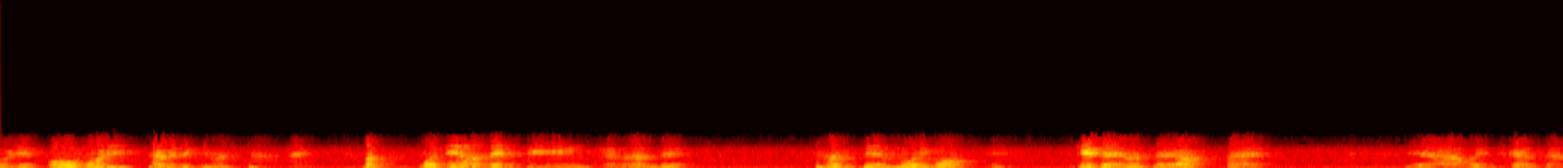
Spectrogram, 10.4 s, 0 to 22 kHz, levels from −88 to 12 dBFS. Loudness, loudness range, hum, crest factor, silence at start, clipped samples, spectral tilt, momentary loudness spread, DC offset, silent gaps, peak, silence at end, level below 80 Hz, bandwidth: -28 LUFS; 3 LU; none; 20 dB; 0 s; under 0.1%; -4.5 dB/octave; 21 LU; under 0.1%; none; -10 dBFS; 0 s; -46 dBFS; 4.8 kHz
